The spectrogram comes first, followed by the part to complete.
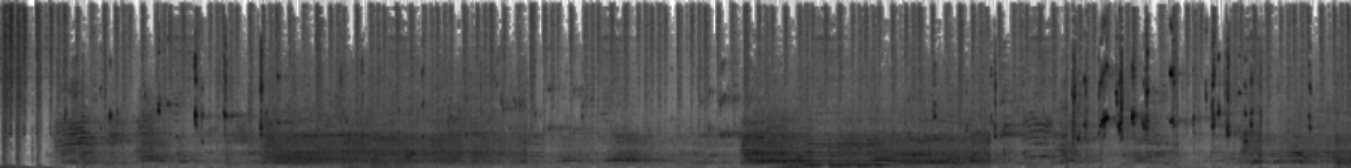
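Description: Live basketball game sound in an arena: the ball bouncing on the hardwood floor and sneakers squeaking as players run, with voices throughout.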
